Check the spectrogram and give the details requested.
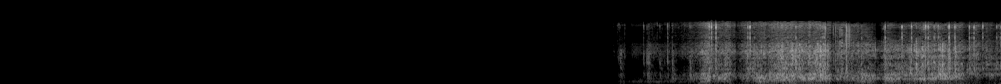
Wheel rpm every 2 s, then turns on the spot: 0, 0, 0, 10, 20.
6-10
